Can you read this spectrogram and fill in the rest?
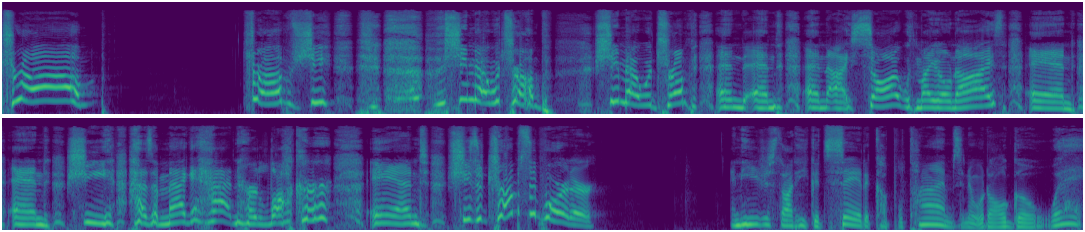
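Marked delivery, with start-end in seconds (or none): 0.0-12.6 shrill, very high, drawn-out accusing scream. Speaker mimics someone screaming accusations to take a person down: mock screaming. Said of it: "you can just start screaming".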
